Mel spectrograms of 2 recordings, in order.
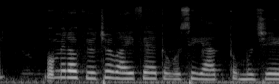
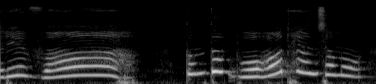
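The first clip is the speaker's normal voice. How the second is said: gushing aunt; 8 semitones higher, 4 dB louder, much slower than usual. A narrator's reading. Aunt gushes over handsome nephew.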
